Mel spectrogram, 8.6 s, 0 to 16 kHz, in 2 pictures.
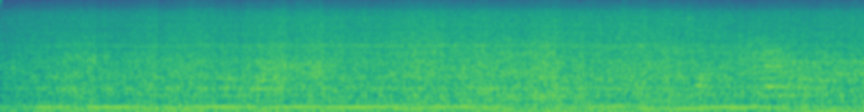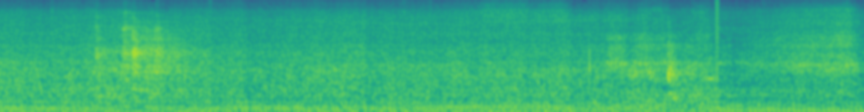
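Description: Honda CB650R's inline-four engine running steadily at low revs while the bike rolls slowly, with wind and road noise over the microphone and a brief burst of noise about five seconds in.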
